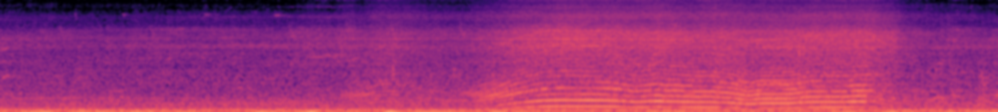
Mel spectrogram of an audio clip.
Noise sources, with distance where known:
chainsaw, near
unidentified human voice

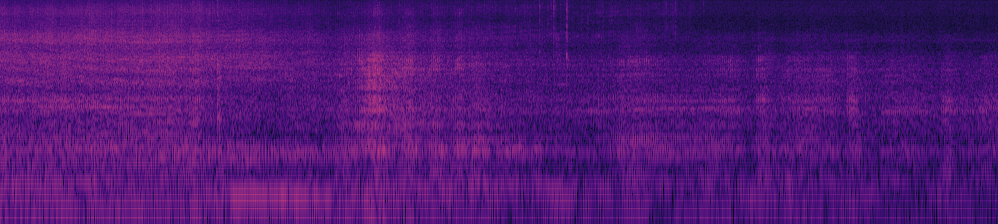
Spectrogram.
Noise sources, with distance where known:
medium-sounding engine, near

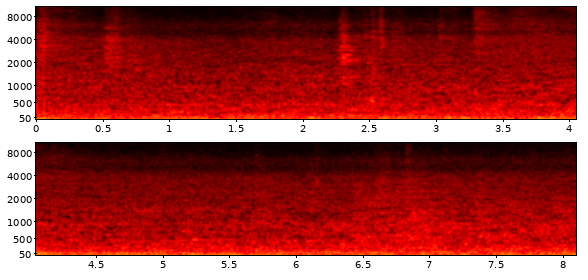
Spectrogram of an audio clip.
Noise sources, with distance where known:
person or small group talking

